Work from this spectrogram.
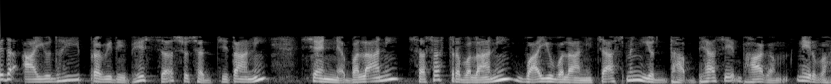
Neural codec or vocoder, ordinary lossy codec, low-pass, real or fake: none; none; 3.6 kHz; real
